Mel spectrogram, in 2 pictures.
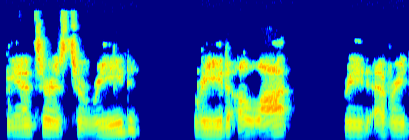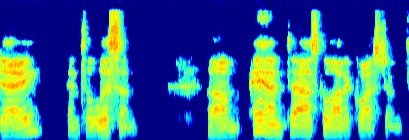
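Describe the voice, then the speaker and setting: A man's voice: mid-range voice, dry recording, low-quality recording. Man, friendly chatty presenter, video call mic, dry close sound, many ums. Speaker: speaker at an online town hall. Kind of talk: casual presentation to an audience.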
